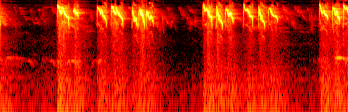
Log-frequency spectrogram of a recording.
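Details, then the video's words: White-eye song meant for tutoring songbirds: groups of three to five high, thin, downslurred whistles delivered in brisk bursts, separated by pauses of about a second. "Kicau Pleci untuk Masteran"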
